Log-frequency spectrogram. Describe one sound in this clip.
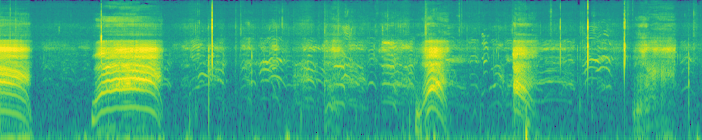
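A crowd of men yell battle cries outdoors.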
